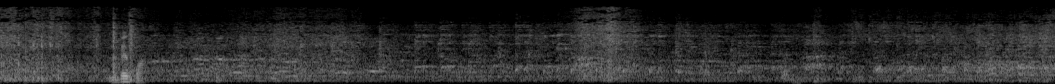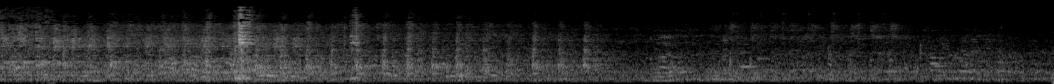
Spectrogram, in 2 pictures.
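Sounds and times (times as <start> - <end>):
murmur of many voices: 0.0 - 21.0
people banging pots and pans: 3.3 - 16.4.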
